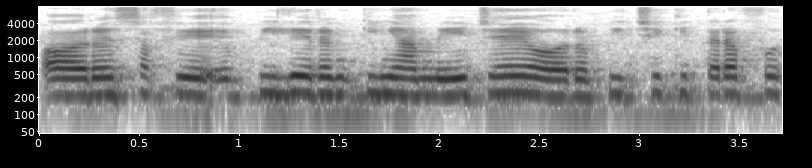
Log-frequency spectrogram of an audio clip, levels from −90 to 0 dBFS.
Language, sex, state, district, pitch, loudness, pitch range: Hindi, female, Bihar, Gopalganj, 230 Hz, -25 LUFS, 220-235 Hz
